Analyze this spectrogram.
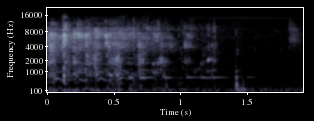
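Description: Watermelon juice being drained in a few quiet gulps, with faint wet liquid and trickling sounds and a slightly sharper swallow near the end.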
